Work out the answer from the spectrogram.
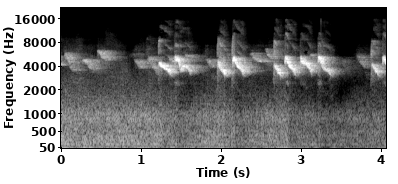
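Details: Caged red-whiskered bulbul (Puteh Raja), 13 April 2021, after fruit juice, a mealworm and a health supplement: bubbly run of bright, quick warbled notes in close succession, with softer chirps of another bird in between.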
